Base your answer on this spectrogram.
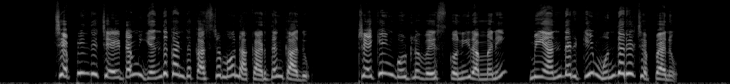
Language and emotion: Telugu, angry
